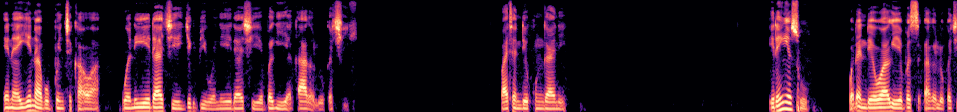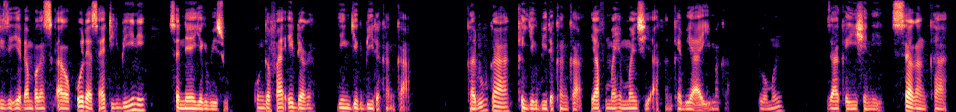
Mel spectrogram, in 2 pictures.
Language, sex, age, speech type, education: Hausa, male, 15-29, spontaneous, tertiary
